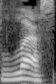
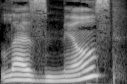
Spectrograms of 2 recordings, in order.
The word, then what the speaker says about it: Les Mills: So Les, you might think it's Les because it could be short for Lester, but they pronounce it Les Mills.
